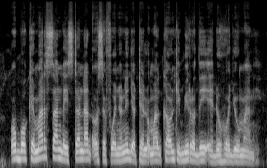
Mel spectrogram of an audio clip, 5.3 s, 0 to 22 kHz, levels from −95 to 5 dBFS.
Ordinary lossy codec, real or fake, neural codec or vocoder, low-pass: none; fake; vocoder, 44.1 kHz, 128 mel bands, Pupu-Vocoder; none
